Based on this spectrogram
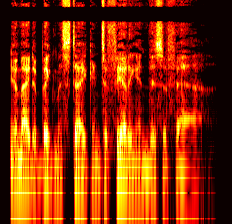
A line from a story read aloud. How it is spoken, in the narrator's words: the Kosyain said coldly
